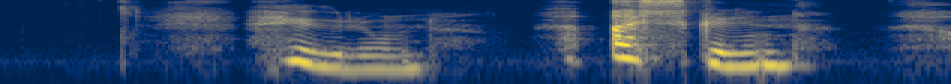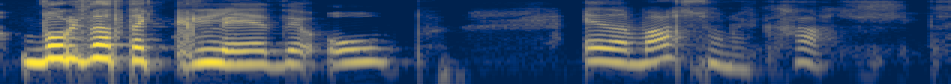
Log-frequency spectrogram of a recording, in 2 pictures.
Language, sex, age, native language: Icelandic, female, 12, Icelandic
